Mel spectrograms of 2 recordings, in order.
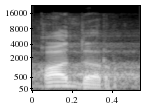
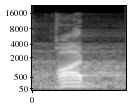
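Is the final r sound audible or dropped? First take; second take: audible; dropped. First: The word ends with a clearly audible r. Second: The word ends without any r sound. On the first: The speaker calls it right. "tapi harus nampak qadr" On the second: The speaker calls it wrong. "jangan qad"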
